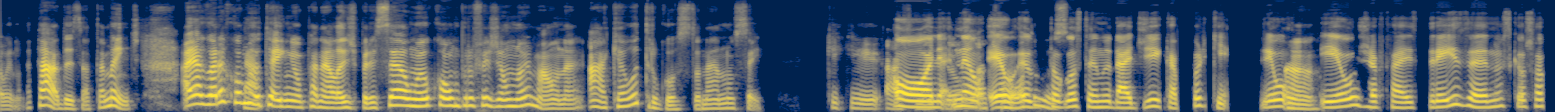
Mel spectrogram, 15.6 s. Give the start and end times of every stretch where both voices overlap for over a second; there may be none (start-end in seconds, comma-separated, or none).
8.9-10.7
